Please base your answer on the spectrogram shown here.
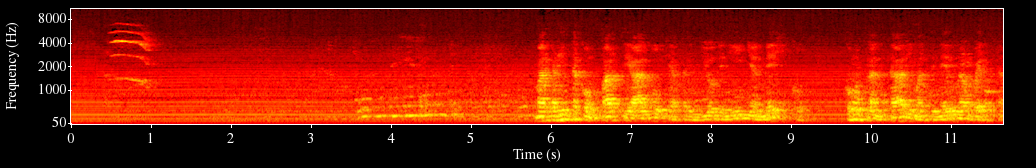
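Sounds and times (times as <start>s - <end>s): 
steady hum: 0.0s - 11.6s
kitten mewing: 0.4s - 1.2s
speech: 3.6s - 5.0s, 5.8s - 11.6s.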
